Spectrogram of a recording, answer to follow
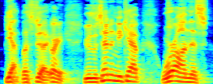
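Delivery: high, rushed, laughing yes-yes-yes; gushing director. Retold or imitated. Director hyping the actor with high gushing praise. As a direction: oversell it like he loves everything. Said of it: "So he's like".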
